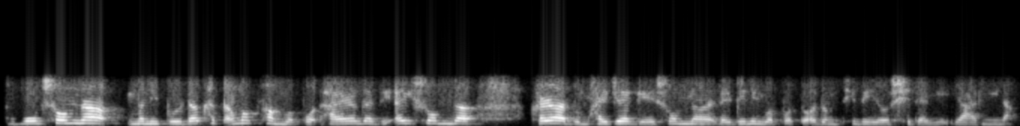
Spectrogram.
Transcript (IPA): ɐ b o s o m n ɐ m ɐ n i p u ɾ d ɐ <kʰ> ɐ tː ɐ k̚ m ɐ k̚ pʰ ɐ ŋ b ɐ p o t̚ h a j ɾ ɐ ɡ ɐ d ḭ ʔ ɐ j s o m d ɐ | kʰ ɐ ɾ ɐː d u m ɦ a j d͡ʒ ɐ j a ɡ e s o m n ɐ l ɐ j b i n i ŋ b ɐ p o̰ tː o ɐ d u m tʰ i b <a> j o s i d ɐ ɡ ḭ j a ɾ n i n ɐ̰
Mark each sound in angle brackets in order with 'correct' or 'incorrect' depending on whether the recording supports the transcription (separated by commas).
correct, incorrect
